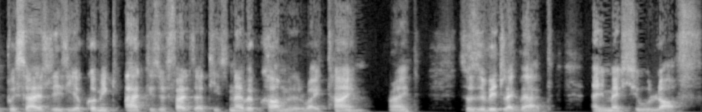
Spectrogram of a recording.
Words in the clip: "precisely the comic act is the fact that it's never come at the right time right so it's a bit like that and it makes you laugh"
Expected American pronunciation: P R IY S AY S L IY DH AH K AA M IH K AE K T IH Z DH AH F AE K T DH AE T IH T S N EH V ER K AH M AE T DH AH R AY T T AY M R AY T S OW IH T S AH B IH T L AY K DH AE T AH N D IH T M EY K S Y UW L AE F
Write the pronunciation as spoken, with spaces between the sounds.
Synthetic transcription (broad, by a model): P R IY S AY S L IY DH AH K AA M IH K AE K T IH Z DH AH F AE K T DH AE T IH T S N EH V ER K AH M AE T DH AH R AY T T AY M R AY T S OW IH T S AH B IH T L AY K DH AE T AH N IH T M EY K S Y UW L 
